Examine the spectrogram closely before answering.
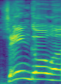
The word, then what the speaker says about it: Django: Hey, the film we're going to talk about today is called Django Unchained. The D is silent.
